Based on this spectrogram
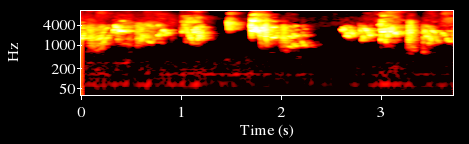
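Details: Budgerigar kept as a pet, giving bursts of harsh squawky chirps separated by two brief pauses, the phrases short and uneven.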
